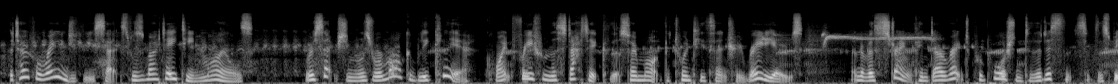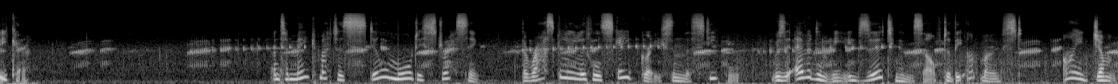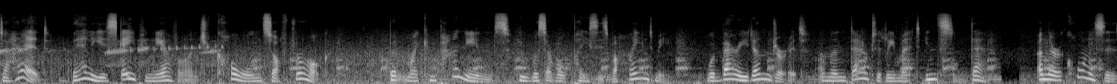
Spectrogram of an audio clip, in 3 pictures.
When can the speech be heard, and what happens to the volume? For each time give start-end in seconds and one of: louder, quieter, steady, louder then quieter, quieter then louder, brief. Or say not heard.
0.1-11.6 steady
13.8-33.4 steady.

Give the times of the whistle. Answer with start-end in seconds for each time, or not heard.
7.6-9.4.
